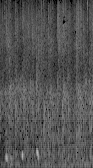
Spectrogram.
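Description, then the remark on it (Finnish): A short burst of applause during a guessing game, steady crackling claps spread across the whole moment with a few louder low thumps near the start, moderate in volume. “Sekin ansaitsee taputuksen.”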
